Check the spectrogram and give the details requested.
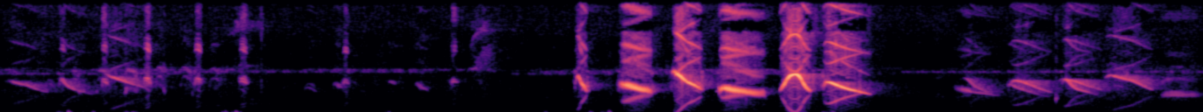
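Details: Green-winged saltator singing in nature in the boiadeiro style: faint falling whistles at first, then a powerful burst of six loud, ringing downslurred notes, ending with softer repeated phrases.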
